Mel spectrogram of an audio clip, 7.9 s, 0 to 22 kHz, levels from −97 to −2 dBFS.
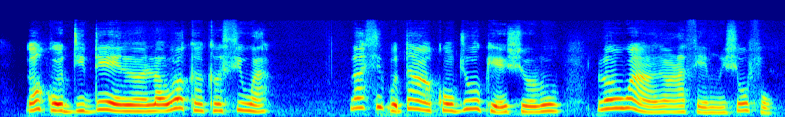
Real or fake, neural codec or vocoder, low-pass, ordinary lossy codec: fake; codec, 24 kHz, 1 kbps, SNAC; 10.8 kHz; none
